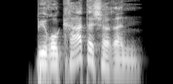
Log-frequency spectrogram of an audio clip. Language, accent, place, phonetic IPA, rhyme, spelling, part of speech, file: German, Germany, Berlin, [byʁoˈkʁaːtɪʃəʁən], -aːtɪʃəʁən, bürokratischeren, adjective, De-bürokratischeren.ogg
- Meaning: inflection of bürokratisch: 1. strong genitive masculine/neuter singular comparative degree 2. weak/mixed genitive/dative all-gender singular comparative degree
